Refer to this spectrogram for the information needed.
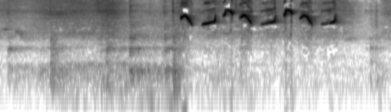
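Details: Cinereous tit (gelatik watu) tutor song: a string of roughly eleven thin, high, up-swept whistles in fast succession, with soft low murmuring noise before the phrase.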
